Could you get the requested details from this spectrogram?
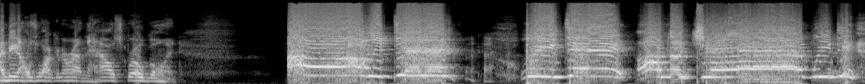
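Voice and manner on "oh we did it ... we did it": very high, slow, drawn-out ecstatic screaming. Retelling walking around the house celebrating, reenacting euphoric screaming. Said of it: "I fucking screamed my voice off".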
